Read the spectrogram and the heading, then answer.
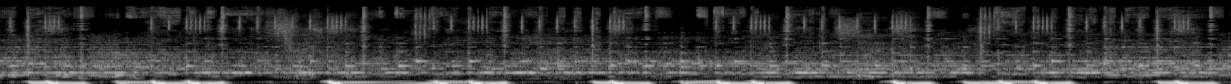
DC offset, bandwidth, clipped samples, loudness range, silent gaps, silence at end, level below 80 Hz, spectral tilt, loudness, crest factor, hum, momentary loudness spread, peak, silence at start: under 0.1%; 16.5 kHz; under 0.1%; 1 LU; none; 0 s; -18 dBFS; -5 dB/octave; -20 LUFS; 14 dB; none; 12 LU; -4 dBFS; 0 s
